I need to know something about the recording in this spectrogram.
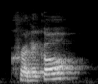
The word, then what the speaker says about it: critical: And you're going to stress the syllable to before the suffix in words ending in c, t, phi, g, all, eyes, and ate. Sanity, critical, advertise, communicate.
